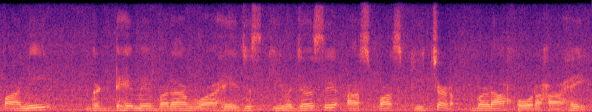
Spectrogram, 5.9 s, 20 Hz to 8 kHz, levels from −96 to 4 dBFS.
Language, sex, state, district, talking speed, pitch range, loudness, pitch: Hindi, male, Madhya Pradesh, Dhar, 150 wpm, 135-155 Hz, -15 LUFS, 145 Hz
